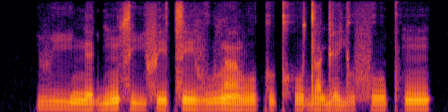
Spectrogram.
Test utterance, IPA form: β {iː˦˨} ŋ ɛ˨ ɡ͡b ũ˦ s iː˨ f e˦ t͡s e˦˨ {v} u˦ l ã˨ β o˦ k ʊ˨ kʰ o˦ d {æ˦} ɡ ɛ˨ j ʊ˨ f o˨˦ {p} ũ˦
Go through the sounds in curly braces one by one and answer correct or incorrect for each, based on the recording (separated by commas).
correct, correct, incorrect, incorrect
